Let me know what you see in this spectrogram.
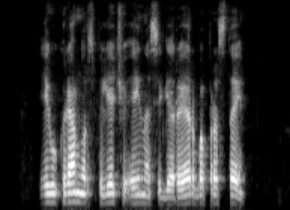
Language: Lithuanian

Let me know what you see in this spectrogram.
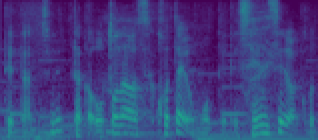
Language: Japanese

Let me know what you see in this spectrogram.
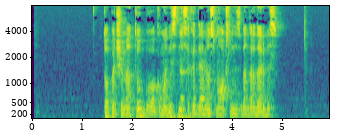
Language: Lithuanian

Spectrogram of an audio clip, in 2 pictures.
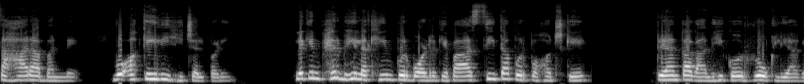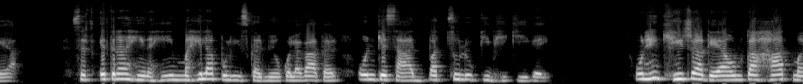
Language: Hindi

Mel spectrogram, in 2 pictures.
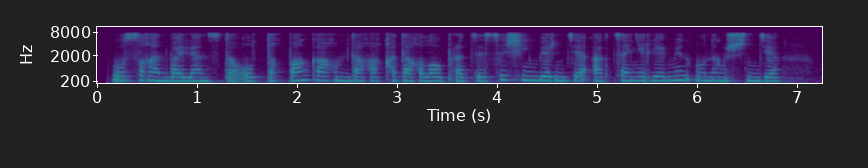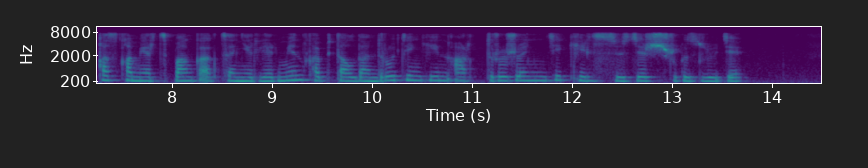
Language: Kazakh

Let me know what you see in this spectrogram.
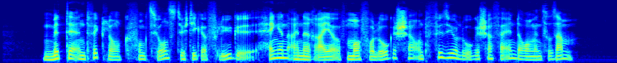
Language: German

